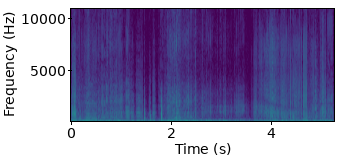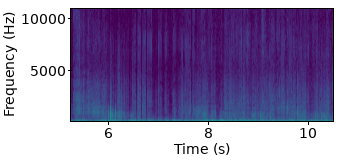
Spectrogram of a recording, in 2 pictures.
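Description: Long pointed nails scratch and tap across a flat black embossed faux leather sheet lying on a fur rug. The result is a steady, dense scratching and rustling texture over a deep low rumble, with occasional louder taps and scrapes standing out.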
